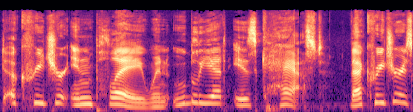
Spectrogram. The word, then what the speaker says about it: Oubliette: And yes, that's how you pronounce that. It's Oubliette. Oubliette. And the only reason that I know how to pronounce that is because of Hoggle from the Labyrinth.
